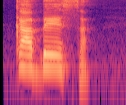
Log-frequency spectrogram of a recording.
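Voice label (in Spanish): "cabeza" Spanish, male; CUERPO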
